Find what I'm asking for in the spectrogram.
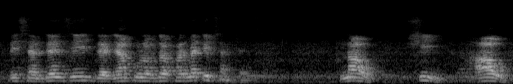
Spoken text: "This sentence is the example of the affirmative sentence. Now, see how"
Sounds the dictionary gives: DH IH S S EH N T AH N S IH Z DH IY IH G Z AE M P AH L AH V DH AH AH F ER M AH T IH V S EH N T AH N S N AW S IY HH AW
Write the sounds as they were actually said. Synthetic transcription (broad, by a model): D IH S S EH N T AH N S IH Z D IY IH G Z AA M P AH L AH V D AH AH P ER M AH T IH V S EH N T AH N S N AW SH IY HH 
